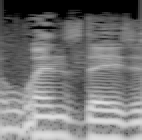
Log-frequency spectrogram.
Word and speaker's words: Wenzdaze: Are we going with Wednesdays? Like with a Z? Like how is that pronounced? – Yeah, Wednesdays. It's spelled Wenzdaze.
